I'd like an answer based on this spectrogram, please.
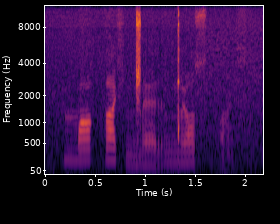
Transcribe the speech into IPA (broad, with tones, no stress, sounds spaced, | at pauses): m ɑ˦ q e˦ x ŋ͡ǁ ɛ˧ r ŋ͡ǃ ø˦ sˤ q ɛ̃˨ x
